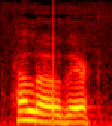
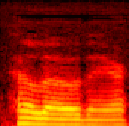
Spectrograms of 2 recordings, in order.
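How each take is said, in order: First: It is said at a normal speaking pitch. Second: It is said at the lowest pitch. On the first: "start up with your normal voice" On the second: "till you can finally do it no more"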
